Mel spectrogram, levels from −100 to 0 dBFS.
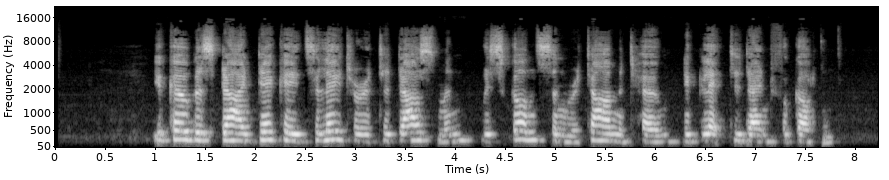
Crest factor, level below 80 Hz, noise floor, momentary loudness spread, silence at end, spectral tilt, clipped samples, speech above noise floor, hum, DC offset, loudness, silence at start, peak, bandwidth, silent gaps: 16 dB; -70 dBFS; -67 dBFS; 11 LU; 0.45 s; -2 dB/octave; under 0.1%; 50 dB; none; under 0.1%; -17 LUFS; 1 s; -2 dBFS; 12.5 kHz; none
